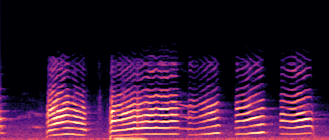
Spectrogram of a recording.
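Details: Young Australian magpie asking for food in Australia: a few drawn-out, harsh, nasal squawks, some rising at the end, with a short human utterance overlapping the second call.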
